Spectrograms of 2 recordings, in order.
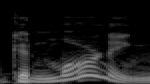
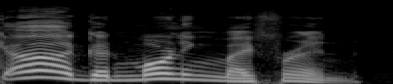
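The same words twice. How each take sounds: First: Said in the usual way. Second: Imitating a chatty AI, "ah" high and loud, then settling; hearty mock greeting from a chatbot; AI character greeting. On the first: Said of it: "I'm like". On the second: AI character greets its user with the banned phrase, mock hearty. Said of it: "He's like".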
